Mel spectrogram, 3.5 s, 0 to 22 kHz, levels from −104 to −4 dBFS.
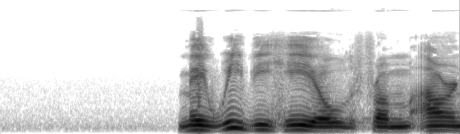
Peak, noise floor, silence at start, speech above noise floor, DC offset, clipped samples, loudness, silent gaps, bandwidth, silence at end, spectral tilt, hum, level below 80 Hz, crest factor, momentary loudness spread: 0 dBFS; -74 dBFS; 1.35 s; 61 dB; under 0.1%; under 0.1%; -14 LUFS; none; 7 kHz; 0 s; -9 dB/octave; none; -64 dBFS; 16 dB; 6 LU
